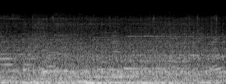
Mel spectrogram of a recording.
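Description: Tractor diesel engine running steadily while driving, a constant low rumble, with people's voices mixed in.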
